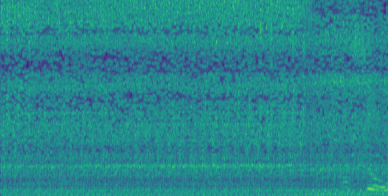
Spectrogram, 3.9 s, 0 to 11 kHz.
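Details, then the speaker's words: Opel C20XE engine on a frosty morning cold start with a weak battery, after the hydraulic lifters were cleaned: a smooth, even idle with a low hum. The brief cold knock stops and the lifters go quiet; normal idle. "и затихли это уже радует"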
